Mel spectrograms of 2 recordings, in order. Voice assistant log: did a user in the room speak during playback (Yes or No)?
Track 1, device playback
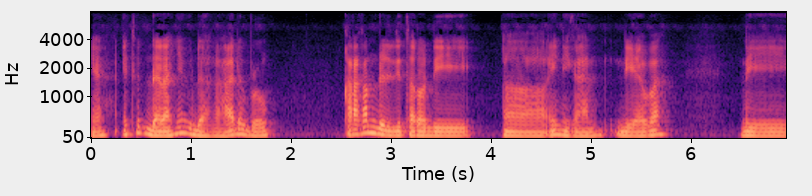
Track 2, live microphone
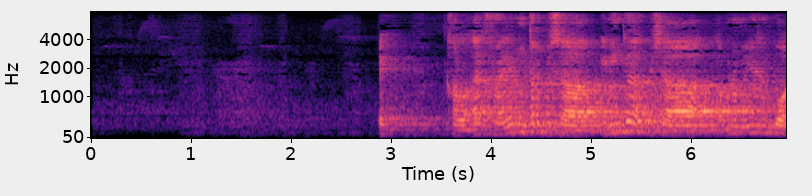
Yes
